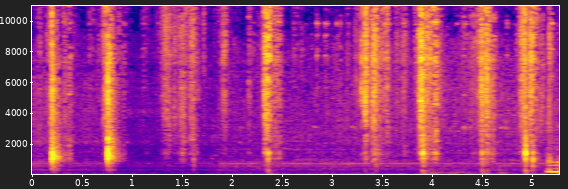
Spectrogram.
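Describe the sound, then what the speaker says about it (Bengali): A knife chops kalai greens (shak) fine on a board, with sharp, separate strikes spaced irregularly, some louder, and faint room noise between them. "আপনারা চাইলে বটি দিয়েও কাটতে পারেন, আমি চাকু দিয়ে কুচি কুচি করতেছি।"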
